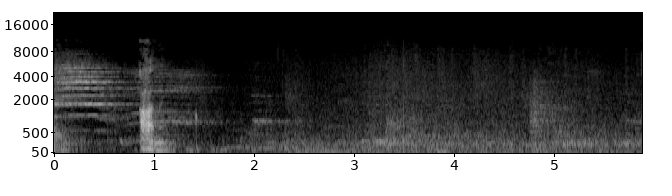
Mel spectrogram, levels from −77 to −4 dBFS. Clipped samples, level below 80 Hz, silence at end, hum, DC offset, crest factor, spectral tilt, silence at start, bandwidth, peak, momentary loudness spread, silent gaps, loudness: under 0.1%; -54 dBFS; 0 s; none; under 0.1%; 28 dB; -3.5 dB/octave; 0 s; 11.5 kHz; -8 dBFS; 20 LU; none; -34 LUFS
